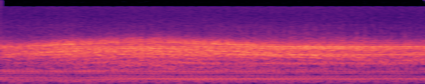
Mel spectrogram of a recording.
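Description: Film soundtrack: a sustained drone of held, layered tones under a rushing whoosh that swells in the first second and slowly fades, a sound effect for missiles streaking through the sky.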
